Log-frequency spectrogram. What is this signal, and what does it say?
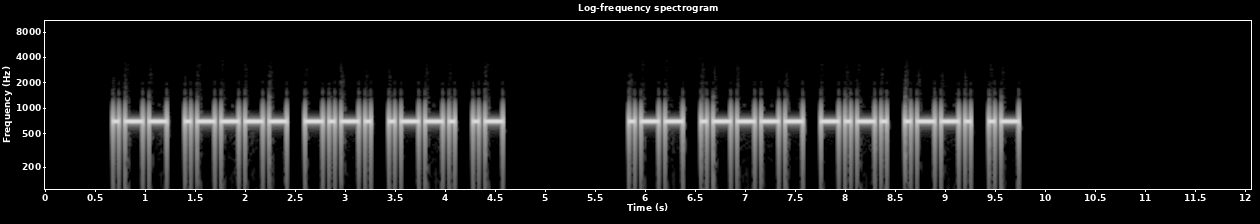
Morse code, heard as a keyed tone, about 20 wpm, 700 Hz. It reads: W1CPA W1CPA
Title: USA Call Signs - 5 Characters - Repeated 2x - 20wpm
